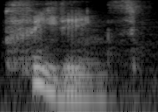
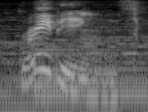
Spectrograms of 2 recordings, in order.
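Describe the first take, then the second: First: It is said in an altered character voice. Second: It is said in the usual character voice. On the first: "a slightly different voice than my normal Moogle voice" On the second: "my normal Moogle voice"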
